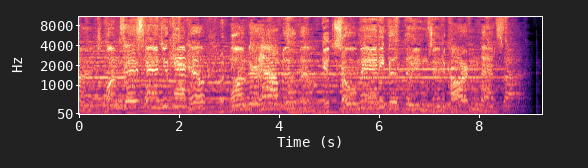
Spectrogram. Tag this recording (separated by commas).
Music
